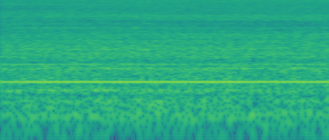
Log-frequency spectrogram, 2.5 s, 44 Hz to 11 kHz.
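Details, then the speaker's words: 2005 Toyota Corolla S, soapy-water test shows bubbles in a couple places: constant hiss with faint steady hum; exhaust manifold leaking, to be replaced. "so it looks like this exhaust manifold is leaking in a couple places as you can see yeah you can also hear it hissing as well"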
